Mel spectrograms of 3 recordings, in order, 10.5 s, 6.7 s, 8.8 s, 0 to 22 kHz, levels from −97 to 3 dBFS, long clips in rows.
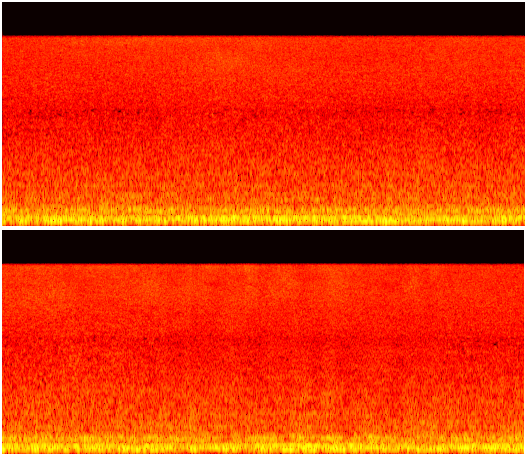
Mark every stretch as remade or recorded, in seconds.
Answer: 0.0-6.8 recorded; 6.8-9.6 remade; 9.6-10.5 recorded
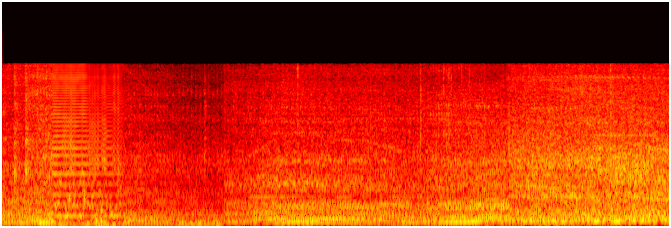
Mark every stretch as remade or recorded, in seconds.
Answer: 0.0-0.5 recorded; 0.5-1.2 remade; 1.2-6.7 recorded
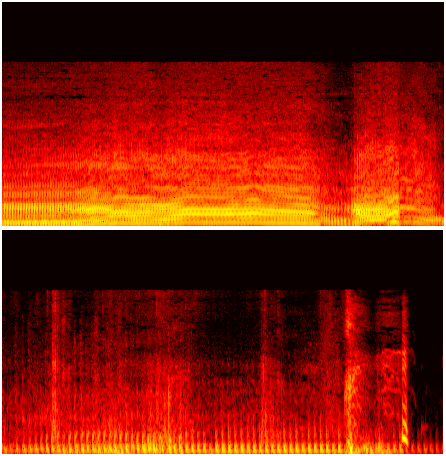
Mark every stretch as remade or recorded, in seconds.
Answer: 0.0-3.2 recorded; 3.2-4.1 remade; 4.1-8.8 recorded

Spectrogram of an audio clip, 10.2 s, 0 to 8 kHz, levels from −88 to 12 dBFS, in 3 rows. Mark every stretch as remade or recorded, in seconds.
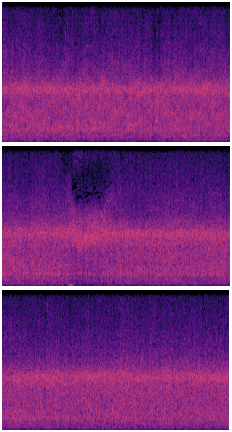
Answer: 0.0-3.6 remade; 3.6-10.2 recorded

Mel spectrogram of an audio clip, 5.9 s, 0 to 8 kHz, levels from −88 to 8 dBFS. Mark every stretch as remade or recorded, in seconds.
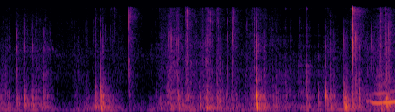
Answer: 0.0-4.2 recorded; 4.2-4.9 remade; 4.9-5.9 recorded

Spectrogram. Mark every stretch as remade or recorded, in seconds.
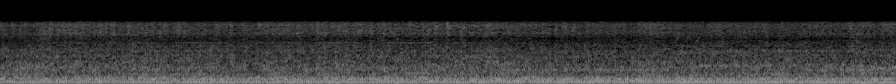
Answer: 0.0-2.4 recorded; 2.4-3.2 remade; 3.2-9.0 recorded

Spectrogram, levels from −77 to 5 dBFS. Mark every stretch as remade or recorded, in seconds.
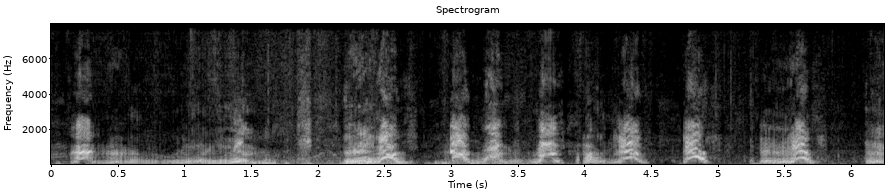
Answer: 0.0-1.5 remade; 1.5-3.7 recorded; 3.7-4.7 remade; 4.7-6.2 recorded

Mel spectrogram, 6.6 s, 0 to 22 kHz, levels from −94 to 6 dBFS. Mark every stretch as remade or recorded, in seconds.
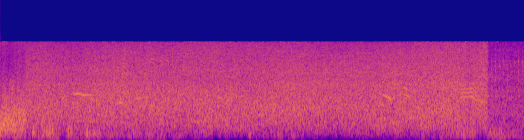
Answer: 0.0-6.6 recorded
